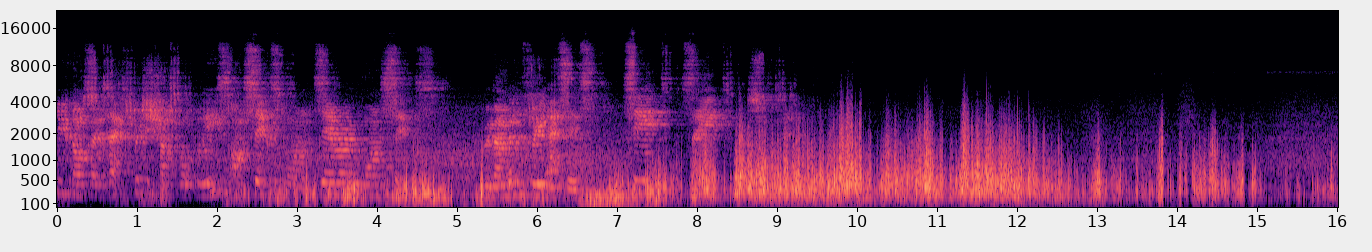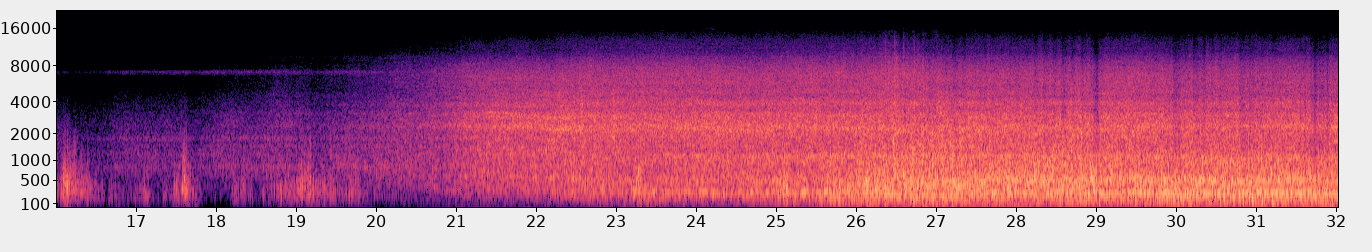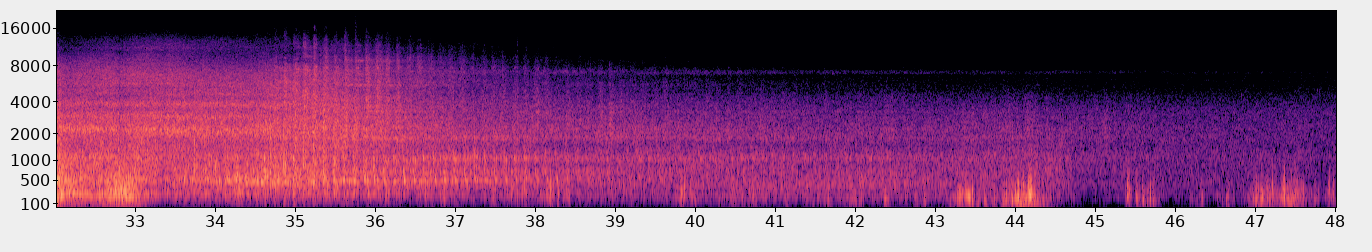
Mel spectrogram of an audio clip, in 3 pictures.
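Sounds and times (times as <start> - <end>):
train passing: 0.0 - 47.7.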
